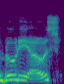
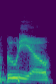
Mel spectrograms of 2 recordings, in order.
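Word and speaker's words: buteo: hawks from cooper's hawks these are the booty-o's and that is that is how you pronounce that word it's a very goofy word in the in bird circles uh it's called a budio and the broadway hawk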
